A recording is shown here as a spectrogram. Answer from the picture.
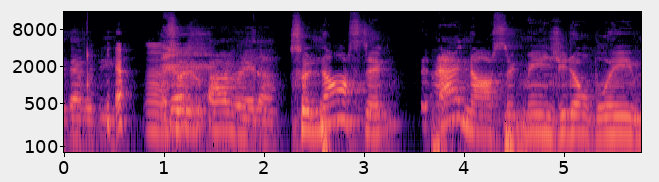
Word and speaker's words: Gnostic: Um, it's uh it's called Gnostic Gnostic Christianity. Gnostic. GN. Well, not agnostic. Yeah, it's gnostic. Gnostic. It's uh the G is silent like in lasagna.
